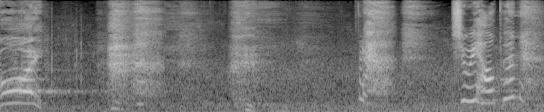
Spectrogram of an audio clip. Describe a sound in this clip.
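Men and women breathe heavily.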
